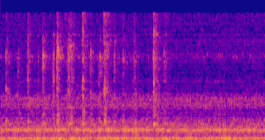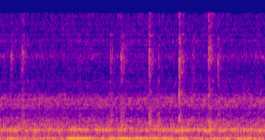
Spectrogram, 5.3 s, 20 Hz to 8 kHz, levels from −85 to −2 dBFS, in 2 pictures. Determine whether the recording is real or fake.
fake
